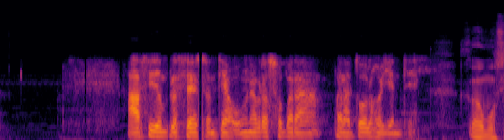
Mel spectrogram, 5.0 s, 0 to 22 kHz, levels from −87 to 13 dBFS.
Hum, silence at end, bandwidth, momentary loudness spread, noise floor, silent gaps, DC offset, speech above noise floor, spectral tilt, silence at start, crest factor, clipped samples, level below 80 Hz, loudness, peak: none; 0 s; 10 kHz; 17 LU; -59 dBFS; none; under 0.1%; 37 dB; -6 dB/octave; 0.9 s; 22 dB; under 0.1%; -54 dBFS; -22 LUFS; -2 dBFS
